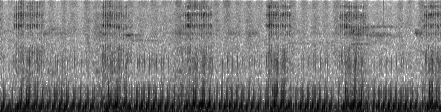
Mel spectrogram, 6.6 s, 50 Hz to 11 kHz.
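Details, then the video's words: A kitten's rhythmic purr: an unbroken low buzzing drone pulsing with its breathing about every 1.3 seconds, each inhalation adding a light wheezy hiss. "Kitten Purring Sound Effect"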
